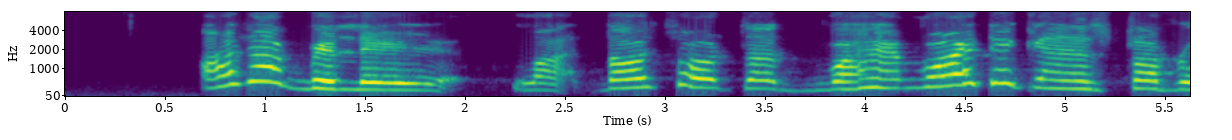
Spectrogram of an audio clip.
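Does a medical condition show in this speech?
Yes: multiple system atrophy.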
